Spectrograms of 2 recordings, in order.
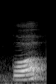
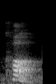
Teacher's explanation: খ বলার সময় একটা অতিরিক্ত শ্বাসাঘাত আমাদেরকে দিতে হচ্ছে, আর যখনই শ্বাসাঘাত দিতে যাচ্ছি তার মানে শ্বাসের প্রয়োজন হচ্ছে, অর্থাৎ বায়ু বাতাস বা যেটা প্রাণ বলছে অধিক প্রাণের প্রয়োজন হচ্ছে। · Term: মহাপ্রাণ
